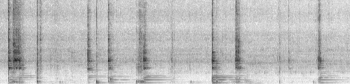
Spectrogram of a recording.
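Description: A spoon scraping and clanking through seeraga samba biryani with coriander and tomato in a metal pot, in repeated sharp stirring strokes with pauses between them, close and fairly quiet, no talking.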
